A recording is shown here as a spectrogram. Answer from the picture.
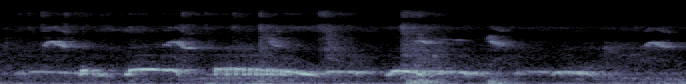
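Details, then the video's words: Spotted dove, young, giving a quick chain of low wavering coos, with short bright chirps from other birds in between and a low steady hum behind. "Burung tekukur Muda"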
